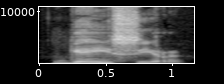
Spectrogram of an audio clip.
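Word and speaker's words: Geysir: the waters the gayer a word the icelanders pronounce gazer and which signifies Fury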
